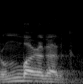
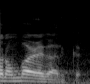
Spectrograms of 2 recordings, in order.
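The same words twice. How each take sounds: The two takes are said the same way.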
